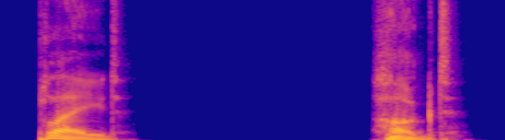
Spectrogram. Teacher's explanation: For pronouncing the D sound, you need to say the infinitive fully first, then add a voiced D, like in the word dad.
